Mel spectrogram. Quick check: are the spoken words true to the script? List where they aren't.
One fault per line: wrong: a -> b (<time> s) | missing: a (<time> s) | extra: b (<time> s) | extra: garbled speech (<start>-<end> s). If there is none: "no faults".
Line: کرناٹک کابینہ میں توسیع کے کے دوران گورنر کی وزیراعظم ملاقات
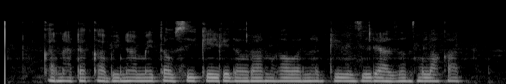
no faults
